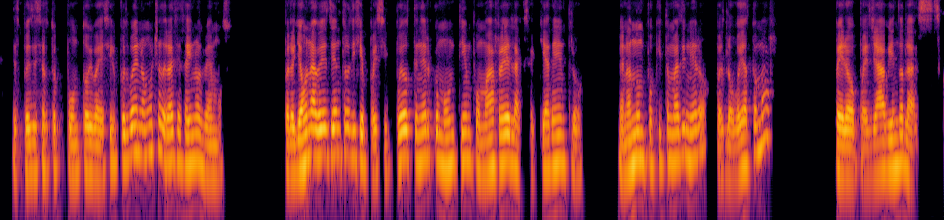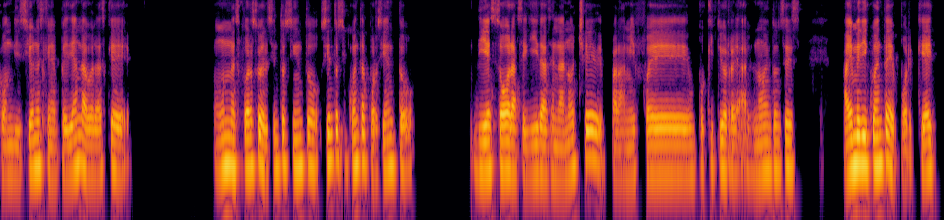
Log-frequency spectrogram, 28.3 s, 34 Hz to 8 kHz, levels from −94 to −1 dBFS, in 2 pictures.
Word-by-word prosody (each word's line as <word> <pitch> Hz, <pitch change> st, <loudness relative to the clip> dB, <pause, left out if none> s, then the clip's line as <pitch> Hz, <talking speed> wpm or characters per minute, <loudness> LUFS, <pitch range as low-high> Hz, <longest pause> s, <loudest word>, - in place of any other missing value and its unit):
después 110 Hz, -, -1 dB
de 115 Hz, -, -2 dB
cierto 115 Hz, -1 st, -6 dB
punto 115 Hz, +1 st, -1 dB
iba 110 Hz, -1 st, +2 dB
a -, -, +1 dB
decir: 105 Hz, +5 st, -4 dB
"Pues 145 Hz, -1 st, 0 dB
bueno, 170 Hz, 0 st, +1 dB
muchas 185 Hz, +1 st, -2 dB
gracias, 145 Hz, -1 st, +1 dB
ahí 135 Hz, 0 st, +2 dB
nos 145 Hz, -1 st, 0 dB
vemos", 110 Hz, 0 st, -6 dB, 0.8 s
pero 110 Hz, 0 st, +2 dB
ya 125 Hz, +3 st, +5 dB
una 160 Hz, +4 st, +5 dB
vez 165 Hz, +1 st, +5 dB
dentro 165 Hz, 0 st, +1 dB
dije: 155 Hz, -3 st, 0 dB
"Pues 110 Hz, -6 st, -4 dB
si 110 Hz, -, -10 dB
puedo 145 Hz, +6 st, +3 dB
tener 150 Hz, +1 st, -1 dB
como 140 Hz, -4 st, 0 dB
un 140 Hz, +1 st, -1 dB
tiempo 145 Hz, -3 st, -3 dB
más 125 Hz, +3 st, -1 dB
relax 140 Hz, -4 st, +2 dB
aquí 105 Hz, +3 st, -5 dB
adentro, 135 Hz, -3 st, -2 dB, 0.5 s
ganando 120 Hz, +7 st, +2 dB
un 150 Hz, -1 st, -1 dB
poquito 135 Hz, +1 st, -6 dB
más 145 Hz, 0 st, +1 dB
dinero, 155 Hz, 0 st, -2 dB
pues 105 Hz, +1 st, -6 dB
lo 105 Hz, -2 st, -1 dB
voy 110 Hz, +3 st, 0 dB
a 130 Hz, -, +3 dB
tomar", 190 Hz, -, -3 dB, 1.0 s
pero, 110 Hz, -3 st, +4 dB
pues 105 Hz, 0 st, -5 dB
ya 115 Hz, +2 st, +1 dB
viendo 125 Hz, +3 st, +1 dB
las 115 Hz, -6 st, -6 dB
condiciones 110 Hz, +5 st, -2 dB
que 110 Hz, -, -8 dB
me 105 Hz, -1 st, -6 dB
pedían, 115 Hz, +6 st, 0 dB
la 130 Hz, -4 st, +2 dB
verdad 110 Hz, 0 st, -1 dB
es 125 Hz, -, -13 dB
que 115 Hz, -3 st, -1 dB, 1.2 s
un 130 Hz, +3 st, +2 dB
esfuerzo 130 Hz, +2 st, +2 dB
del 115 Hz, -5 st, +3 dB
ciento 125 Hz, +4 st, -3 dB
ciento 130 Hz, 0 st, -1 dB
150%, 135 Hz, -4 st, -2 dB, 0.8 s
10 120 Hz, +1 st, +1 dB
horas 120 Hz, -2 st, +6 dB
seguidas 110 Hz, +1 st, -1 dB
en 110 Hz, -1 st, -5 dB
la 100 Hz, 0 st, -2 dB
noche, 135 Hz, +6 st, +1 dB
para 100 Hz, -1 st, -5 dB
mí 105 Hz, +1 st, -5 dB
fue 110 Hz, 0 st, +2 dB
un 110 Hz, -, -6 dB
poquito 115 Hz, +2 st, -7 dB
irreal, 115 Hz, +1 st, -3 dB
¿no?, 110 Hz, +1 st, -4 dB
entonces 120 Hz, +1 st, -2 dB, 0.6 s
ahí 110 Hz, +3 st, +5 dB
me 135 Hz, +1 st, +9 dB
di 135 Hz, 0 st, +7 dB
cuenta 135 Hz, 0 st, +4 dB
de 110 Hz, -, +3 dB
por 100 Hz, +1 st, -6 dB
qué 110 Hz, -, 0 dB
hay 120 Hz, 0 st, +1 dB
125 Hz, 175 wpm, -21 LUFS, 110-140 Hz, 1.2 s, me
